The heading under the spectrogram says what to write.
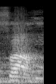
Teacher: hamas, yaitu berdesis atau nafas berhembus. · Makhorijul huruf sa terletak pada punggung ujung lidah dan ujung dua gigi seri yang atas. Sedangkan sifatul huruf sa terdiri dari 5 sifat.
